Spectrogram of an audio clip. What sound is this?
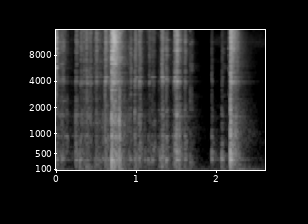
Sound effects > Objects / House appliances
knife and metal beam vibrations clicks dings and sfx-062
a collection of sounds made with metal beams, knives and utensils vibrating and clanging recorded with tascam field recorder and mixed in reaper
Wobble, ting, FX, Foley, ding, Vibrate, Beam, Clang, Metal, SFX, Trippy, Vibration, Perc, metallic, Klang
